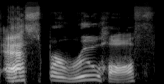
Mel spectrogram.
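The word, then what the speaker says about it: Asparuhov: in there, but yes, Asparuhoff is, that's it. And it's a V at the end, maybe not two Fs, but there's not much of a difference there, right?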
